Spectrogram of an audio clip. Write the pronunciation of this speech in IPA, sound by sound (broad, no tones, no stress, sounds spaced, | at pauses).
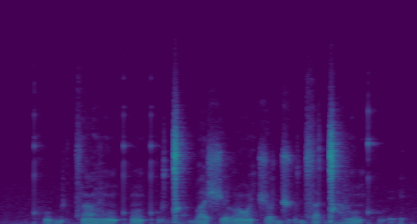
kʷʰ ɨ b ḛ t͡s ã v ũ kʷʼ ɐ̃ kʷʼ a̰ ɡ͡ǀ a̰ b a ʃ ɘ l ɔ̃ t͡ʃ ɔ d͡ʒ ṵ d͡z a ɡ͡ǀ a v ũ kʷʰ ḛ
